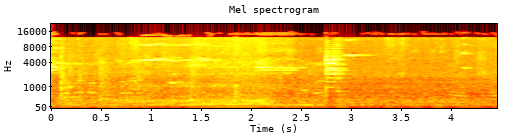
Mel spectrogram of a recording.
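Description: Busy street-market background of voices and road traffic, with one sharp knock a little under three seconds in.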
